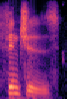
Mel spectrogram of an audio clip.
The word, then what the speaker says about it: finches: here this word finches give me the E S at the end finches finches there you go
